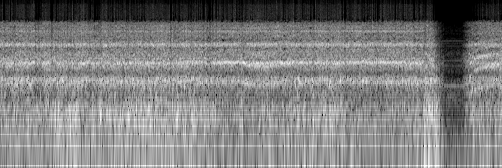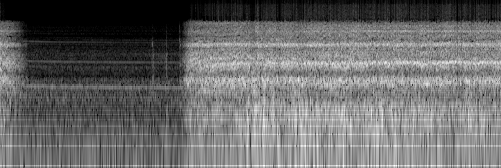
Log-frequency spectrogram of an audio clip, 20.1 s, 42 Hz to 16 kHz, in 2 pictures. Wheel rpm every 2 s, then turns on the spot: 230, 230, 230, 230, 130, 30, 10, 200, 220, 230.
none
